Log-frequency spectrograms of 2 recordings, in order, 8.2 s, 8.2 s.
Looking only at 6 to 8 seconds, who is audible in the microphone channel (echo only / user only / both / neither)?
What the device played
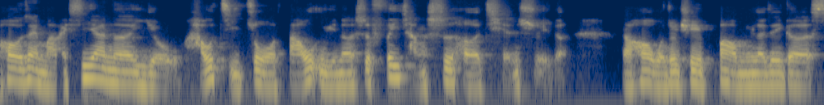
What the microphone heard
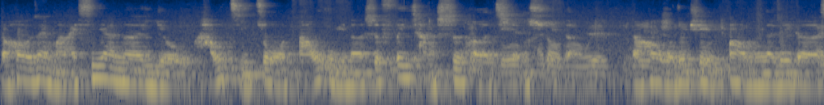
both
